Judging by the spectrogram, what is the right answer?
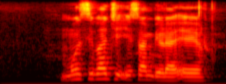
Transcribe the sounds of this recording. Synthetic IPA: musiβat͡ʃʰiʔisambiɺaɛːɺɔ

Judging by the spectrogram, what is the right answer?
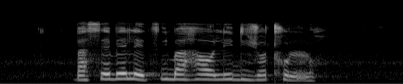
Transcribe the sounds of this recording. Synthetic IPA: basebelet͡sʼibahaɔlɪdiʒɔtʰʊl̩ːlɔ

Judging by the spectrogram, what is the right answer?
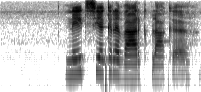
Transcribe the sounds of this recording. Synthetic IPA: nɛtsiəkəɾəværkplakʰə̰

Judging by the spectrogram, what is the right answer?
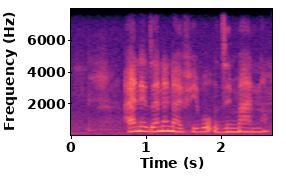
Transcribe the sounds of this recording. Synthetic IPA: ɦanɛd͡zananaviβɔ̰ʔud͡zimaːna

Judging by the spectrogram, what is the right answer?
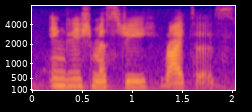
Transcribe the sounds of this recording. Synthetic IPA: ʔɪ̃ŋɡliʃmɪstəɹiɹa̰ɪtʰə̰z̥

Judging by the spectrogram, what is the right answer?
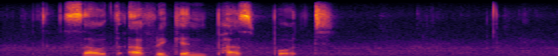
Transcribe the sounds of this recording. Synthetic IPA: sawt̪ʰafrikʰanpʰaspʰɔ̰tʰ

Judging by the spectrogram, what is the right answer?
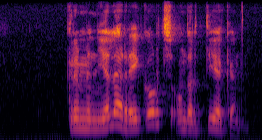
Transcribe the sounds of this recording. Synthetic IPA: kriminiələrɛkɔrtsɔ̰ndərtiəkə̰n

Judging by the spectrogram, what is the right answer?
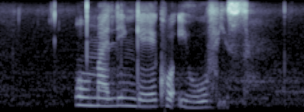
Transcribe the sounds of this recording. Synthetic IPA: umaliŋɡʱɛkʰɔʔiɦoviːsi̥

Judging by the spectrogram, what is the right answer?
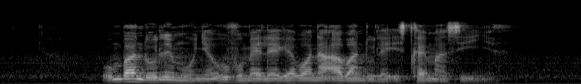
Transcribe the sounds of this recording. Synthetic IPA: ṵm̩ɓandʱulimuɲɛuvumɛlɛk̬ɛɓɔna̰ʔaɓandʱulɛʔisi̥ǀʰɛmʱa̰sḭːɲɛ̰

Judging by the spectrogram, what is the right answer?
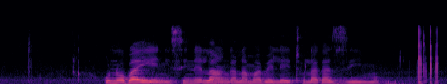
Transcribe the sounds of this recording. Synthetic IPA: k̬unɔɓajenisinɛlaŋalamaɓɛlɛtʰɔlak̬aziːmɔ

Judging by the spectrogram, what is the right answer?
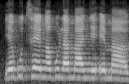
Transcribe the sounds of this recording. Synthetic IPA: jek̬ut͡sʰɛŋak̬ulamaɲɛʔɛmaːvi

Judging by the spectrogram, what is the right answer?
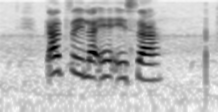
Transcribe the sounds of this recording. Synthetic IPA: kʼat͡sʼɪlaɪʔɪsa

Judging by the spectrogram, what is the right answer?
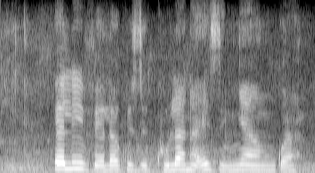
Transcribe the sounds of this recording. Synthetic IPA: elivɛlakʼwizikʰulanaeziɲaːŋɡʱwa

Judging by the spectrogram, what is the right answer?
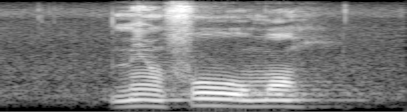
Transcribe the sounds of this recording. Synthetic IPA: mɪɱfuːmɔ

